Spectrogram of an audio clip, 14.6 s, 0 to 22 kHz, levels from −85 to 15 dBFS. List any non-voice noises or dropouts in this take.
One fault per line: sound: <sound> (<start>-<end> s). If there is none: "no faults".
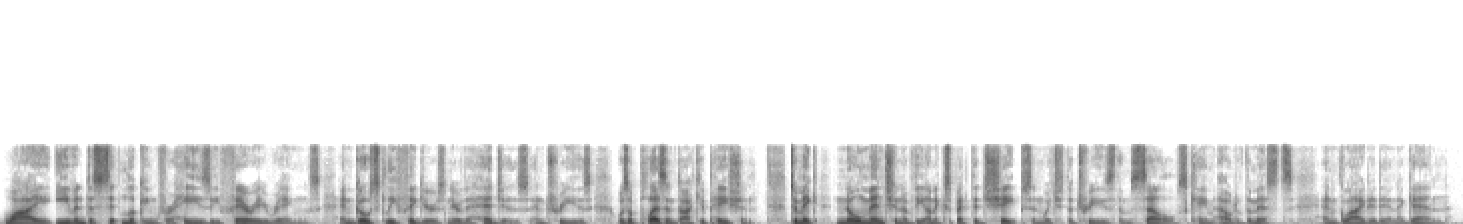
no faults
